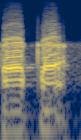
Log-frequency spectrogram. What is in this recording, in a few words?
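"Papa", English; Ka-50; Alphabet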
